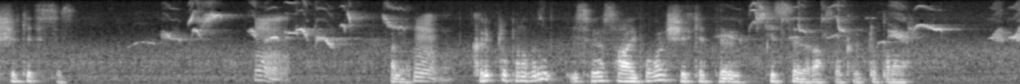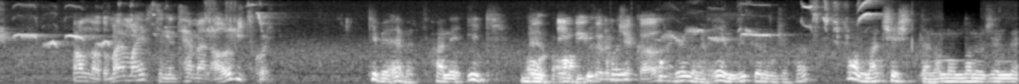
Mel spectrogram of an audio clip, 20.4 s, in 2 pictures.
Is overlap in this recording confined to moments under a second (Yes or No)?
No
